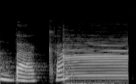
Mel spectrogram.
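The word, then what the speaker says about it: vaca: même son que le B par exemple la Baca la vache ou la Baka le porte-bagage la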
